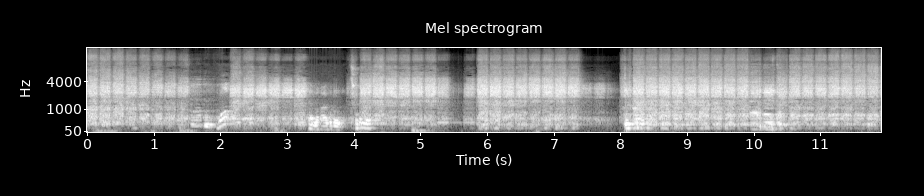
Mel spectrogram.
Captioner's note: radio noise from the spirit box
